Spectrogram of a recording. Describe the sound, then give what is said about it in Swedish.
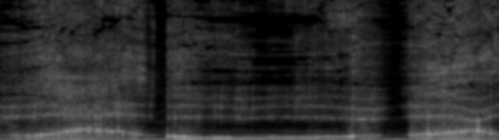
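A person imitates a zombie with a drawn-out, guttural groan that rises and falls in pitch across three moaning swells, fairly loud, with no other talk. “Och bakom kolonistugan till vänster om er så ser du hur en odöd börjar harva sig runt eh, husknuten.”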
